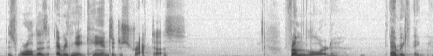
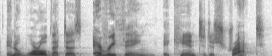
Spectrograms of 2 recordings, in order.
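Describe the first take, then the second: First: Emotional. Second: Said in the usual way. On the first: Real, not acted. Pastor moved thinking of his boys, emotional. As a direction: voice lifting with held-back emotion. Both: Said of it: "Sorry, I'm emotional".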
